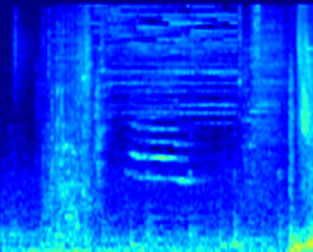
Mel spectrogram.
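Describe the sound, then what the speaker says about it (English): A cat meows at a door, a drawn-out mewing cry heard faintly in the middle of a quiet room, with a louder clatter at the end. "that cat meows at the door until she's fed every day"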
